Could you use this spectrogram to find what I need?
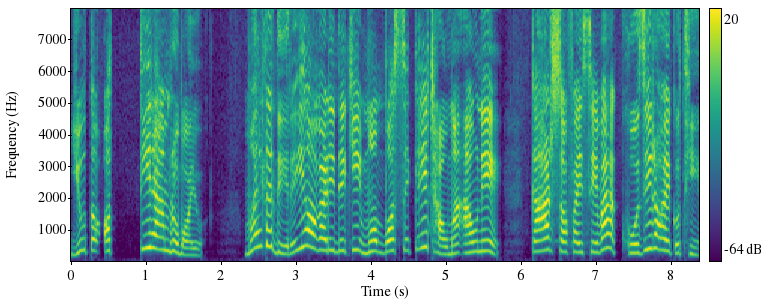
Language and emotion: Nepali, happy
